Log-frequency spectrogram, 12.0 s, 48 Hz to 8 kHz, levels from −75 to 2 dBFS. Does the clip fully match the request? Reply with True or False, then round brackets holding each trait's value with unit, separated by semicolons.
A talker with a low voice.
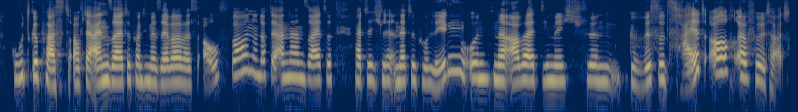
False (205 Hz)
